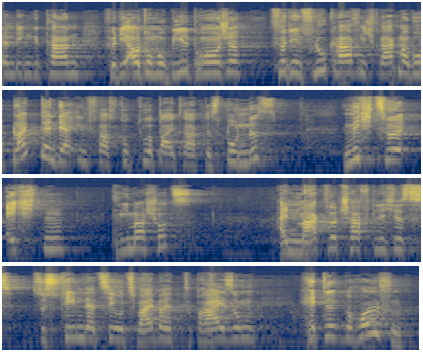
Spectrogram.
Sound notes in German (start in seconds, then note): none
